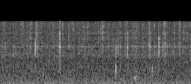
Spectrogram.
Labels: {"label": "ambient", "recorder": "HydroMoth"}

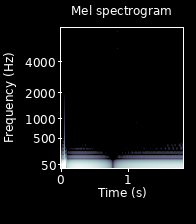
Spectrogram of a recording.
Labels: {"label": "biophony, grouper", "recorder": "SoundTrap 300"}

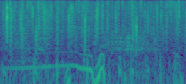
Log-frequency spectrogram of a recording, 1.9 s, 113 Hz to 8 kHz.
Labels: {"label": "biophony, cascading saw", "recorder": "SoundTrap 600 or HydroMoth"}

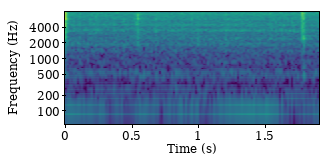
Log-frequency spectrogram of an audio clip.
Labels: {"label": "anthrophony, boat engine", "recorder": "HydroMoth"}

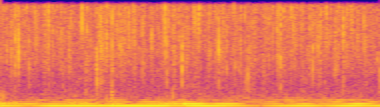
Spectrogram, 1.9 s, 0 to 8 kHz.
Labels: {"label": "biophony, midshipman", "recorder": "SoundTrap 500"}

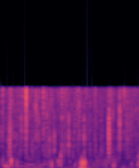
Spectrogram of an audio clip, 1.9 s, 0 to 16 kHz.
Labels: {"label": "biophony, cascading saw", "recorder": "SoundTrap 600 or HydroMoth"}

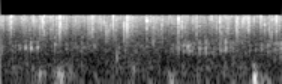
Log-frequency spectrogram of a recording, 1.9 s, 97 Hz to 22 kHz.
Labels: {"label": "biophony, damselfish", "recorder": "SoundTrap 500"}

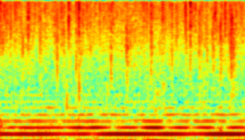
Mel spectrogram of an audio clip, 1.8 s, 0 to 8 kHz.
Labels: {"label": "biophony, midshipman", "recorder": "SoundTrap 500"}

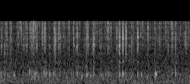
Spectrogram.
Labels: {"label": "ambient", "recorder": "HydroMoth"}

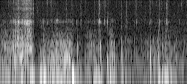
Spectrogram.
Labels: {"label": "ambient", "recorder": "HydroMoth"}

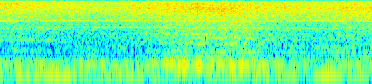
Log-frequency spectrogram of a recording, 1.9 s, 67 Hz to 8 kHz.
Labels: {"label": "anthrophony, boat engine", "recorder": "SoundTrap 500"}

